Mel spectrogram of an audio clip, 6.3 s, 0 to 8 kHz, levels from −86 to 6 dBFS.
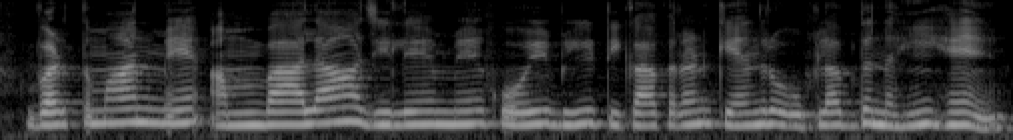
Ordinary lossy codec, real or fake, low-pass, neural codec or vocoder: none; real; none; none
